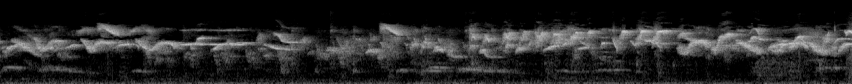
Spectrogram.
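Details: Home-kept Chinese hwamei in Hanoi singing clear, sweeping whistled phrases that rise and fall, starting spaced and becoming a dense, rapid warbling chatter in the second half.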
